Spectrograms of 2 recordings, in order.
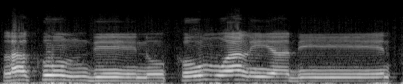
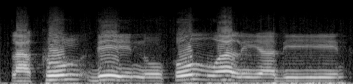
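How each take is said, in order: No difference in how they are said.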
